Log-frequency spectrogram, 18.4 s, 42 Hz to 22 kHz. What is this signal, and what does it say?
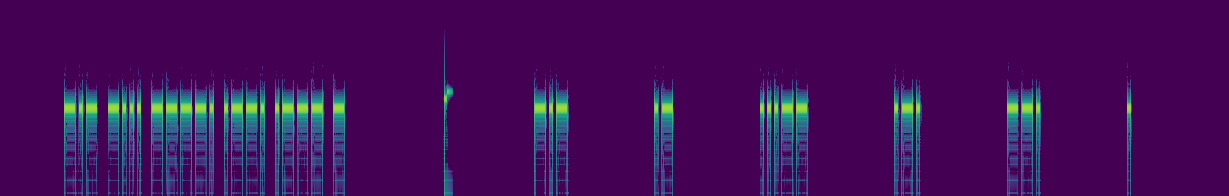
Morse code, heard as a keyed tone, about 22 wpm, spaced as for 9 wpm, 700 Hz. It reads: KB9PJT KA3RGE
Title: USA Call Signs - 6 Characters - 8x Character Spacing - 22wpm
